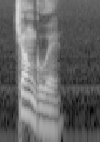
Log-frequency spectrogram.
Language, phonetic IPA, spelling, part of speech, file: Polish, [ˈt͡ɕɔ̃ŋɡwɨ], ciągły, adjective, Pl-ciągły.ogg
